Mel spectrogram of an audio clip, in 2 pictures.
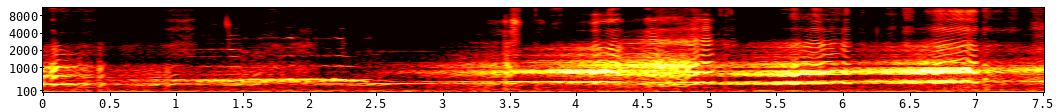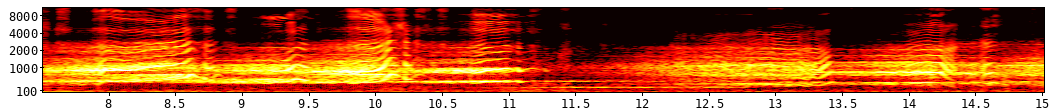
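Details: Processed horror "ghost baby" sound effect, not a real recording: wavering, rising and falling wails in bursts with an eerie quality, simulating infant crying.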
